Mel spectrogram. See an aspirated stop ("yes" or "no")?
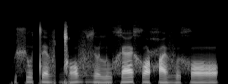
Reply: no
